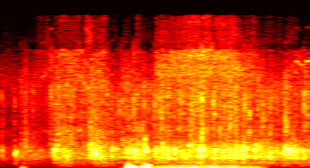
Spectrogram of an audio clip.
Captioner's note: clapping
